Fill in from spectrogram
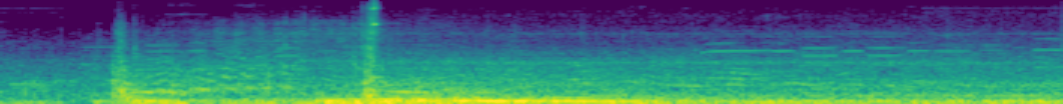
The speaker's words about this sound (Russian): Машина двинулась вперед, к стене. Шофер искал, где бы повернуть.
